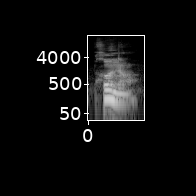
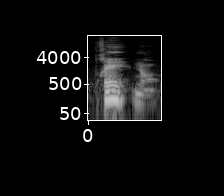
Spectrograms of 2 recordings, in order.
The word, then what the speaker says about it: prénom: So without the accent for the first one, without the accent aigu, we'd have pronom, but instead it's prénom, prénom.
